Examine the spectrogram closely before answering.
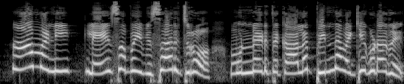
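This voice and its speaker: A woman performs a cartoonish character voice at an extremely high pitch, with very wide pitch swings, very even loudness and a fairly slow pace. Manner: chatty, conspiratorial.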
